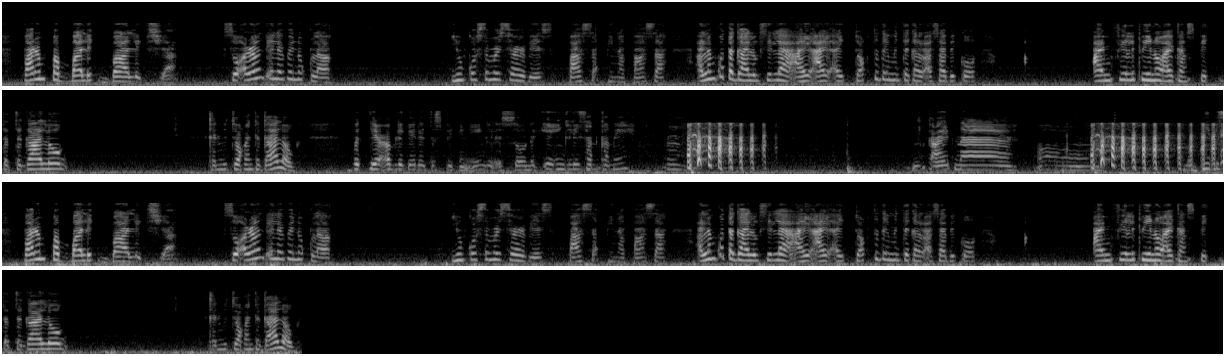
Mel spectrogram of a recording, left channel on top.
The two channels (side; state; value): right; drops out; at 15.2 s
